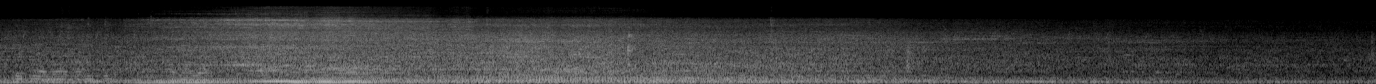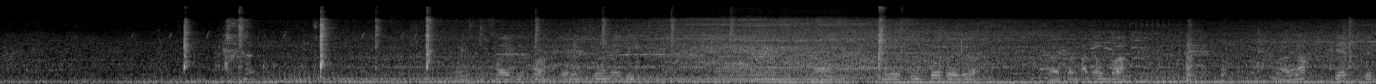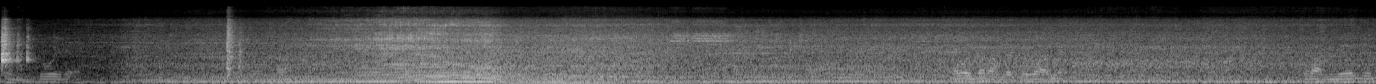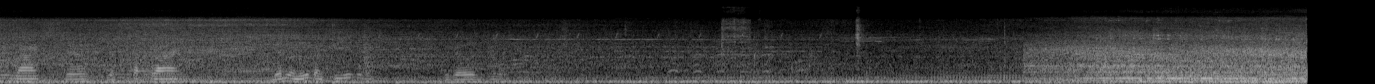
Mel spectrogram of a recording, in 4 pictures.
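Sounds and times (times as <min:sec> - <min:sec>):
rotary hammer drill motor drone: 0:28.4 - 0:45.1, 0:51.5 - 0:54.4.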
